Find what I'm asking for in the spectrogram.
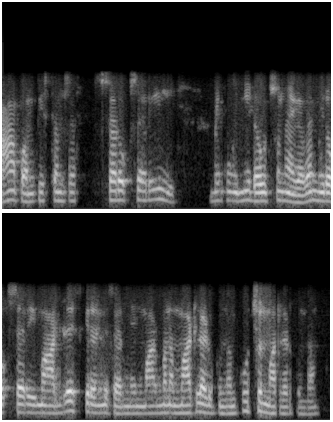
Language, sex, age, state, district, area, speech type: Telugu, male, 18-30, Telangana, Mancherial, rural, conversation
